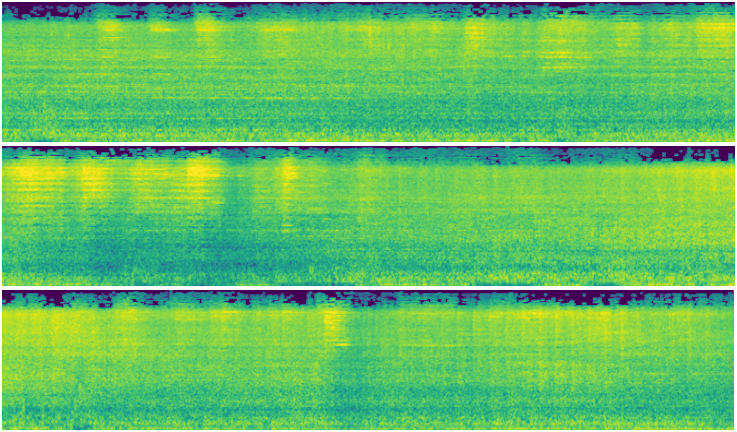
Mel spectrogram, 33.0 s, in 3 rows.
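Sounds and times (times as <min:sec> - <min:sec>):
freight train wheels rumbling: 0:00.0 - 0:32.9
high-pitched wheel squeal: 0:11.3 - 0:15.8, 0:26.8 - 0:27.3.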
